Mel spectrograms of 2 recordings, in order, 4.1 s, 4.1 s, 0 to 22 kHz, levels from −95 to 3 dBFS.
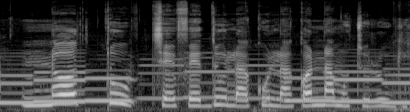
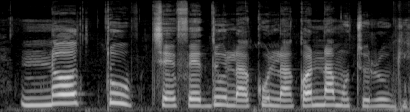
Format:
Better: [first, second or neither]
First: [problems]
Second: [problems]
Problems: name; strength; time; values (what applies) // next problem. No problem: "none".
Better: second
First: background sound (Wind instrument, woodwind instrument); 6 dB below the speech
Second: none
